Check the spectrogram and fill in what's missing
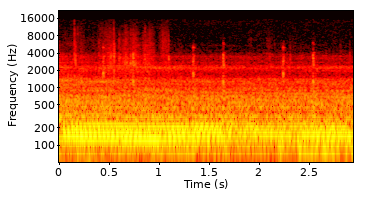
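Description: A 2015 Ford Mustang 5.0 50th Anniversary edition idles with a deep, steady, close-up engine rumble that stays even throughout, with no voices.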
